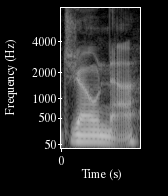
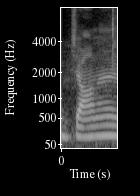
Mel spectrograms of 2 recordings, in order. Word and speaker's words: Jonah: It's like Jonah. I always say Jonah's name Yeah, you wrong. always say Jonna instead Yeah, of I don't Jonah.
